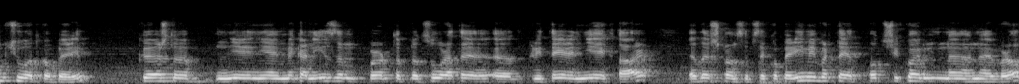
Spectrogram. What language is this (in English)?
Romanian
